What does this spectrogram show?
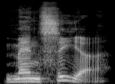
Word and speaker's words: Mencia: a similar sounding one a name like for instance Mencia this joke thieving piece of human garbage has the stress on the second syllable of his name see which is similar to your V in both its pronunciation and its subsequent syllable ah if most of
